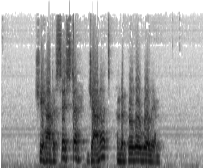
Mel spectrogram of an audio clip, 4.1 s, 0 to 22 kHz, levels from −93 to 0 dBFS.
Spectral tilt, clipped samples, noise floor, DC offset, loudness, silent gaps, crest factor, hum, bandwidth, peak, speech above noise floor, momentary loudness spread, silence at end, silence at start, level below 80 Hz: -4.5 dB/octave; under 0.1%; -42 dBFS; under 0.1%; -8 LUFS; none; 10 dB; none; 16.5 kHz; 0 dBFS; 34 dB; 7 LU; 0.85 s; 0.7 s; -38 dBFS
